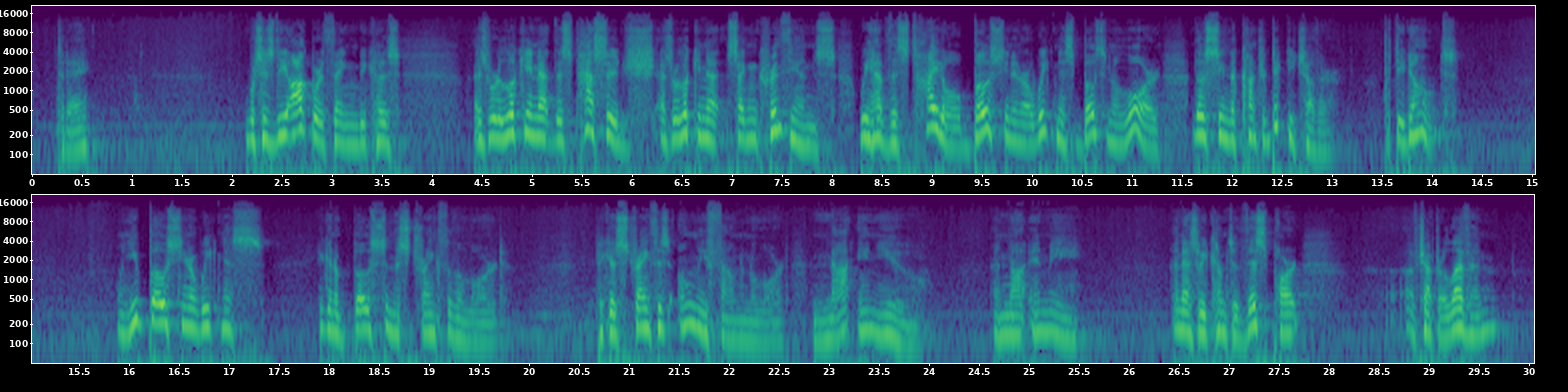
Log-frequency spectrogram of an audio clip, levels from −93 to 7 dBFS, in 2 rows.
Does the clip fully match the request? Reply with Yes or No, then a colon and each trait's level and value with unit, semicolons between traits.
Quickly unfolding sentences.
No: average, 160 wpm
